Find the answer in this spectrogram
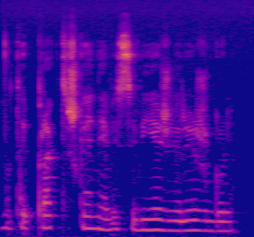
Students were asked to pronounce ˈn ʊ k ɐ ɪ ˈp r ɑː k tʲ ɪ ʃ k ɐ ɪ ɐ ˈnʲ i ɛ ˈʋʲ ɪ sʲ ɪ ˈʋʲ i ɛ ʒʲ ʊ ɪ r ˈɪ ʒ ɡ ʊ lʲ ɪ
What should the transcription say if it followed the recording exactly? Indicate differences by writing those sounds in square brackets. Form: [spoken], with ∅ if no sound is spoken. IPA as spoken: ˈn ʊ [t] ɐ ɪ ˈp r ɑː k tʲ ɪ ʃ k ɐ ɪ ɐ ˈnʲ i ɛ ˈʋʲ ɪ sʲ ɪ ˈʋʲ i ɛ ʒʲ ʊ ɪ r ˈɪ ʒ ɡ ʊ lʲ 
